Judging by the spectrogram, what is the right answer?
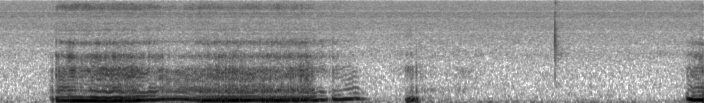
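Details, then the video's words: Dog asleep and snoring, one long droning low inhale of nearly three seconds that rises in pitch at the end, then a brief snort and silence before the next breath begins; quiet indoor room. "My dog snoring for two minutes"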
